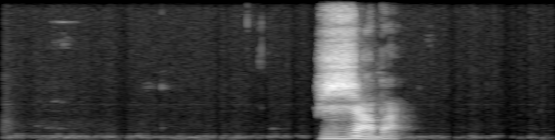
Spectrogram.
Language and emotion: Russian, angry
